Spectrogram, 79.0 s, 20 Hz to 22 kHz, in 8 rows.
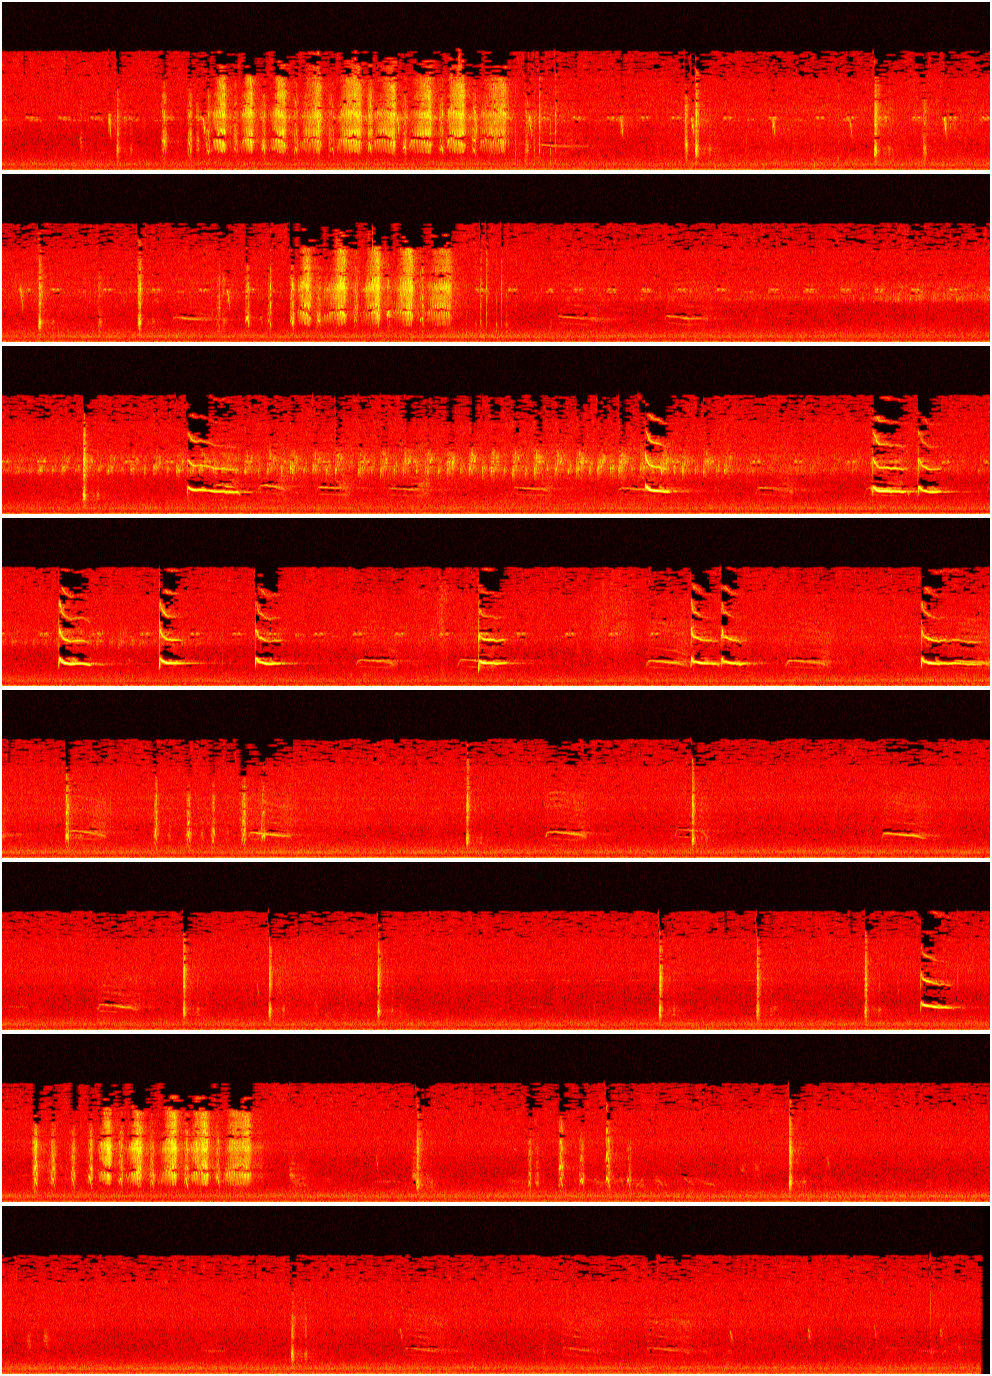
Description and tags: birds traffic
Traffic in the background while recording birds during early morning walk through a nature trail with the Olympus DS-40/Sony Mic.
animal, bird, birdsong, field-recording, song, traffic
